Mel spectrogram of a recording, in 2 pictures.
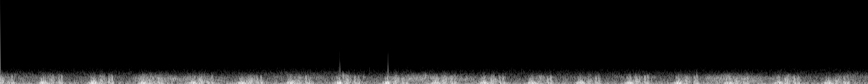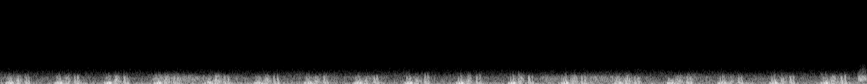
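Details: Male heart recorded at the pulmonic area during a couple of pushes: fast, somewhat uneven beat about 120 a minute with muffled extra sounds between beats, especially after releasing each breath; uncertain murmur or split.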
